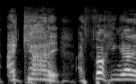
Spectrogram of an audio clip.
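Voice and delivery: excited shout. Retold or imitated. Husband calling his wife with the news, excited shout. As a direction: yell the news down the phone. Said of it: "call my wife, like".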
